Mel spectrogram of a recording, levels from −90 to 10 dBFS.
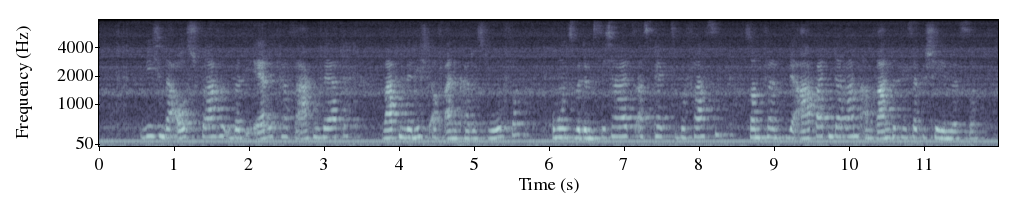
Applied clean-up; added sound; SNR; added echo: none; none; none; none.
